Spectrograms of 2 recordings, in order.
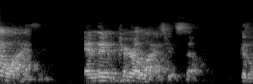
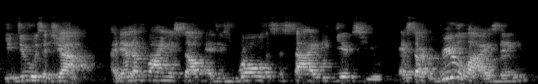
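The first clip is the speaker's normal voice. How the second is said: usual speaking voice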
